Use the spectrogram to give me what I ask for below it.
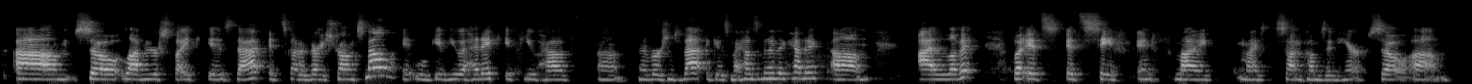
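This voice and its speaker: Using a plain, everyday voice, a woman talks at a moderate pace with a fairly high pitch, fairly even intonation and big swings in loudness. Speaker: visiting artist, portrait painter. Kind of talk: artist lecture Q&A. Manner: casual, many fillers.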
